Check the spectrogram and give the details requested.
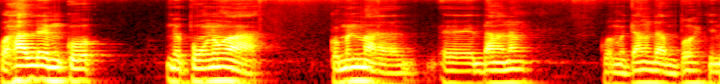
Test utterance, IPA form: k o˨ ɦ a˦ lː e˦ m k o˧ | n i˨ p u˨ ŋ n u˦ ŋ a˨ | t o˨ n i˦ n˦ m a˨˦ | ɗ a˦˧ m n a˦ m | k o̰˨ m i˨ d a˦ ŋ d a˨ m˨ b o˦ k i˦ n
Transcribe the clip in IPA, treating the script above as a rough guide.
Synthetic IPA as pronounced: k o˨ ɦ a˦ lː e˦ m k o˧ | n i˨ p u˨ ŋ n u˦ ŋ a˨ | k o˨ m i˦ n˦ m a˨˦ | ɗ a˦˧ ŋ n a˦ ŋ | k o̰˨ m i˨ d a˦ ŋ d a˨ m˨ b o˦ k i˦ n

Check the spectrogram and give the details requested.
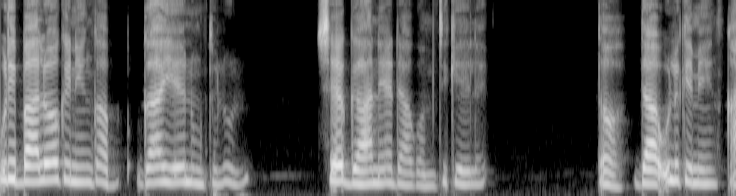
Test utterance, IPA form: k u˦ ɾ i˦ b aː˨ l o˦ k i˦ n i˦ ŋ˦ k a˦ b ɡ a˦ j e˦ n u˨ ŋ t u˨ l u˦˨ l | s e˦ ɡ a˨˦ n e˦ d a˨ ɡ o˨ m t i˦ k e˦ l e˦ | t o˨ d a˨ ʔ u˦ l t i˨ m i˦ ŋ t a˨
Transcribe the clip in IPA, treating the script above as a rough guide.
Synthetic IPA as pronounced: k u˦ ɾ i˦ b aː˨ l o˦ k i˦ n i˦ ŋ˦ k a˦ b ɡ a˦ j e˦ n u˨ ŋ t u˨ l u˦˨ l | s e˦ ɡ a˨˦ n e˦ d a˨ ɡ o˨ m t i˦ k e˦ l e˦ | t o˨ d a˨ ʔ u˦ l k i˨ m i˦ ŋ k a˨

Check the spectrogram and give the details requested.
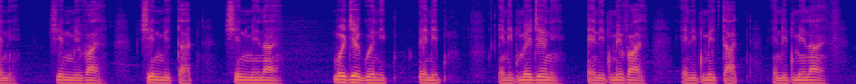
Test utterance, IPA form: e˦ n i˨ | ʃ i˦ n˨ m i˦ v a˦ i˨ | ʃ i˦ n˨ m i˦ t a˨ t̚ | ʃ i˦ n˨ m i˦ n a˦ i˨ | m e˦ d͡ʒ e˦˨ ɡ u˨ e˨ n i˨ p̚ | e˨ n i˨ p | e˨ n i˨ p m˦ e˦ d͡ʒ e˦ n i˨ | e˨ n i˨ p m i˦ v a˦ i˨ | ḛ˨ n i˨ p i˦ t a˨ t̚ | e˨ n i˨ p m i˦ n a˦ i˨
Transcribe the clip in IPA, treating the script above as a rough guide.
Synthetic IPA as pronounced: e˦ n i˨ | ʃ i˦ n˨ m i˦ v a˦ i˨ | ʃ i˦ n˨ m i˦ t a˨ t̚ | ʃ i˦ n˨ m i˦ n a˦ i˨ | m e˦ d͡ʒ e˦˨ ɡ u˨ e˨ n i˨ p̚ | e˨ n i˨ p | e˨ n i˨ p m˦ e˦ d͡ʒ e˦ n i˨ | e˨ n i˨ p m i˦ v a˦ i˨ | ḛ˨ n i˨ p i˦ t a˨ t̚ | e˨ n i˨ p m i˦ n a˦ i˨

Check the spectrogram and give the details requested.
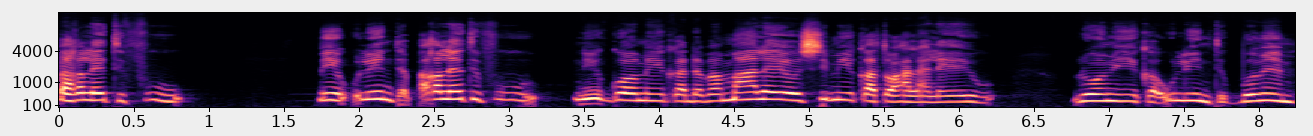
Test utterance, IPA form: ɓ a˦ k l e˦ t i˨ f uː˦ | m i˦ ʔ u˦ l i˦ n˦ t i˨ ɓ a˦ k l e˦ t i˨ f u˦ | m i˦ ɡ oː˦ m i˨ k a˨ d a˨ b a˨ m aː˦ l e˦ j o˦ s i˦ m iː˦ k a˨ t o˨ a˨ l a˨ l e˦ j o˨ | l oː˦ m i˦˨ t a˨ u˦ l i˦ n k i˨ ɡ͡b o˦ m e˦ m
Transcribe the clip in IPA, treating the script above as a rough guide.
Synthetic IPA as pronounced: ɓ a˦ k l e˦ t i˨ f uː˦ | m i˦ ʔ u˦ l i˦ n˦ t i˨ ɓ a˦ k l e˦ t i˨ f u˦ | n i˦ ɡ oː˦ m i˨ k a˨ d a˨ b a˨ m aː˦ l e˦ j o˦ s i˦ m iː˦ k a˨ t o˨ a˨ l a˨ l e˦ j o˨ | l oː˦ m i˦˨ k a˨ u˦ l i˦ n t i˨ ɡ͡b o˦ m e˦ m

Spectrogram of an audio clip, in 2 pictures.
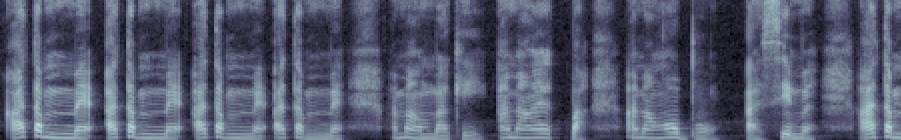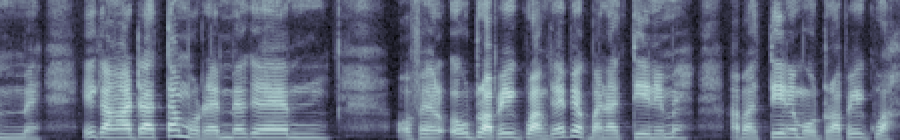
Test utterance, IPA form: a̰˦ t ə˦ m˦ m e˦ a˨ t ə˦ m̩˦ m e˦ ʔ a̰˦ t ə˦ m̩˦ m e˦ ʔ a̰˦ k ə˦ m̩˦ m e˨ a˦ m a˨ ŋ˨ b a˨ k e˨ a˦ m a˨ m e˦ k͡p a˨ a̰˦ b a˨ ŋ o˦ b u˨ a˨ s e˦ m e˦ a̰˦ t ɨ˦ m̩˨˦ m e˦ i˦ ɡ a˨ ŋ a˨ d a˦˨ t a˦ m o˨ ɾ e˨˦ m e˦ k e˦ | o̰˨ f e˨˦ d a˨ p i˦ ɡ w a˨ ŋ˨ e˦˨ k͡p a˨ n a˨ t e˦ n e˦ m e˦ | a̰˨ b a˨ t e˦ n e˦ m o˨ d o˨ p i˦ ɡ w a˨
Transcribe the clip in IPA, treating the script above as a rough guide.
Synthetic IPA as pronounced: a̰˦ t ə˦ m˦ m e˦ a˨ t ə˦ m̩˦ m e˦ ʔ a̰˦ t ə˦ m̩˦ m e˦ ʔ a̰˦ t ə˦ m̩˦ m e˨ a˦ m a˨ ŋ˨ m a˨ k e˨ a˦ m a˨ ŋ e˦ k͡p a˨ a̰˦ m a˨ ŋ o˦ b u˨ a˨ s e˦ m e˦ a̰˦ t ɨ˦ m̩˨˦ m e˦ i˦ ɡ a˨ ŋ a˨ d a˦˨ t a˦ m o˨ ɾ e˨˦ m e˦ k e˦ | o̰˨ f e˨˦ d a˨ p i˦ ɡ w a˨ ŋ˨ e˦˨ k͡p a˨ n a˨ t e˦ n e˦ m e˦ | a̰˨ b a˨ t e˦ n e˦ m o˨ d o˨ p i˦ ɡ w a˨

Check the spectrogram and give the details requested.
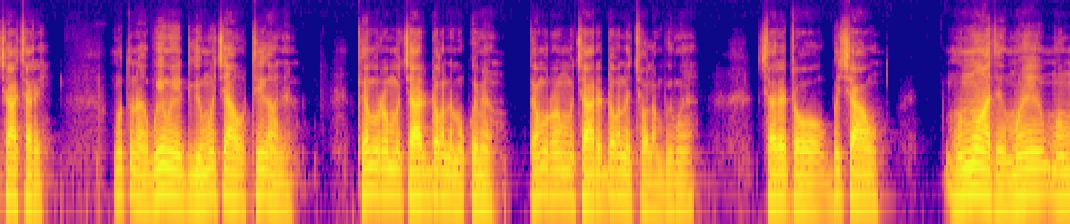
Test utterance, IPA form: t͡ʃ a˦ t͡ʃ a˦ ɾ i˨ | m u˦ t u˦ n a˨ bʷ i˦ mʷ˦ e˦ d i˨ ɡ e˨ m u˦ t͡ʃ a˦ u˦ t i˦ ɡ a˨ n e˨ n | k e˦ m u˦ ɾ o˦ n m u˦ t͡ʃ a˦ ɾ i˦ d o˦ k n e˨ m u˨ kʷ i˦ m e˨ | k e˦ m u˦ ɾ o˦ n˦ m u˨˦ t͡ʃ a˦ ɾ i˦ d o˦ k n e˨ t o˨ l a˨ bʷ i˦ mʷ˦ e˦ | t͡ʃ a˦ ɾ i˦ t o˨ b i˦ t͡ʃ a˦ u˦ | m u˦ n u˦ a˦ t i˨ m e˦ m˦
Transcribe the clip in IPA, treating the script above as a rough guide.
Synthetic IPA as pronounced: t͡ʃ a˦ t͡ʃ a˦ ɾ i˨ | m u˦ t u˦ n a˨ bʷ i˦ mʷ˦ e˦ d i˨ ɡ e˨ m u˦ t͡ʃ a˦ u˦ t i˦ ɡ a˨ n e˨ n | k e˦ m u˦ ɾ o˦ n m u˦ t͡ʃ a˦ ɾ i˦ d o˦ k n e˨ m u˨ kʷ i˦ m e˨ | k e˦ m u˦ ɾ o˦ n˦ m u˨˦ t͡ʃ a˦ ɾ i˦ d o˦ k n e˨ t͡ʃ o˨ l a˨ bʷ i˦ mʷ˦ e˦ | t͡ʃ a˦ ɾ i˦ t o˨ b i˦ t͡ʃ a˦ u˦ | m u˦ n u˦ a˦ t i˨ m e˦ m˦

